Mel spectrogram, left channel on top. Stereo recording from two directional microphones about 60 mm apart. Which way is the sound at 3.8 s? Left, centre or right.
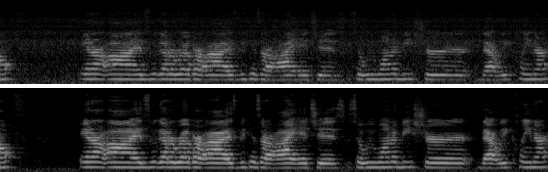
Right.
